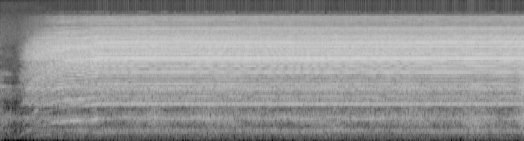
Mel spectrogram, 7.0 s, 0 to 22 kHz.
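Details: 1987 Mercedes 560SL (R107) rebuilt fuel pump, hotwired to a power supply: high steady electric whine rising within half a second and holding even; fuel delivered, pump running healthy.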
